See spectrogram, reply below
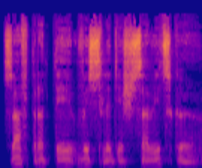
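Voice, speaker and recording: A man voicing a scheming male baron giving quiet orders in an audiobook. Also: husky. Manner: quiet, low and slow. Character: scheming male baron, a calm crime boss.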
